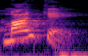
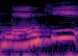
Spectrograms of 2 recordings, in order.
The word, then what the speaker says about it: Mancke: be Phil thanks Phil so monkey okay so monkey excellent yeah I see ously I've heard people say man key and I'm like okay I don't speak German but I feel like it that's not how you pronounce it harmonics articulation tone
